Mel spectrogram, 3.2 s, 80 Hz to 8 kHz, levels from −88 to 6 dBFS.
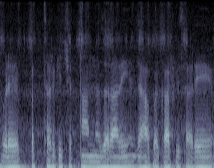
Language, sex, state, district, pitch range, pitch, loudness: Hindi, male, Bihar, Jamui, 95-100 Hz, 95 Hz, -27 LUFS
